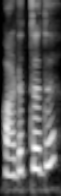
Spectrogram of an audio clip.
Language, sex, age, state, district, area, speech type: Tamil, female, 18-30, Tamil Nadu, Nilgiris, urban, read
